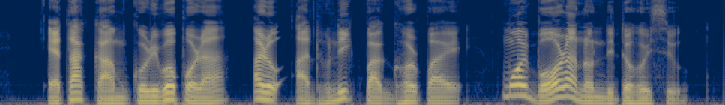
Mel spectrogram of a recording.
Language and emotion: Assamese, happy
